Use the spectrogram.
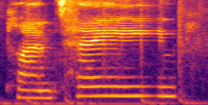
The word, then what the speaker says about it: plantain: It's all about the spelling, like exactly how it's pronounced. Plantain, maintain, drain.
